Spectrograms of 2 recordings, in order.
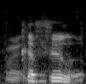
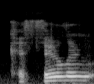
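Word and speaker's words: Cthulhu: you want either or there's no proper way to say it because if you actually say it right cthulu appears Inu yeah that's right it's unpronouncable by the human tongue the funny thing is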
